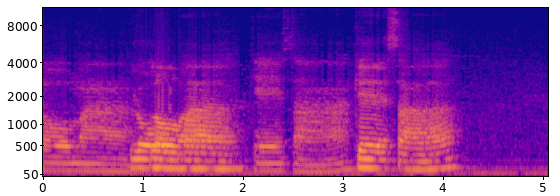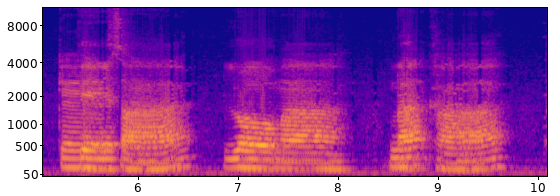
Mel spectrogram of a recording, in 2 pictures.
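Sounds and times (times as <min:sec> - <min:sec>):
man chanting slowly: 0:00.0 - 0:04.2, 0:05.2 - 0:09.8.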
